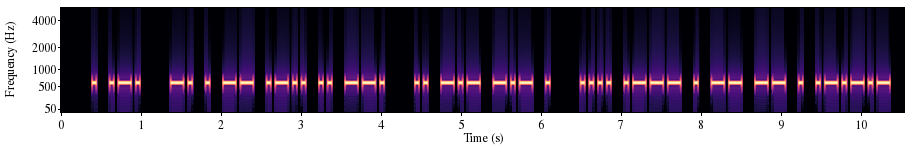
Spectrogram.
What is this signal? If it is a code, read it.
Morse code, heard as a keyed tone, about 22 wpm, 600 Hz. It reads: ER NEMLIG IKKE HJEMME.
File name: Ferie QRS 22wpm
